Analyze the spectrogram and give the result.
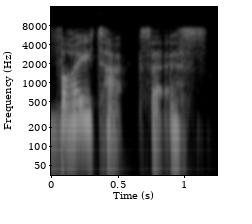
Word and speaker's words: Vita Access: So it's Vita Access. – Oh. – Almost like a V-Y-T-E.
